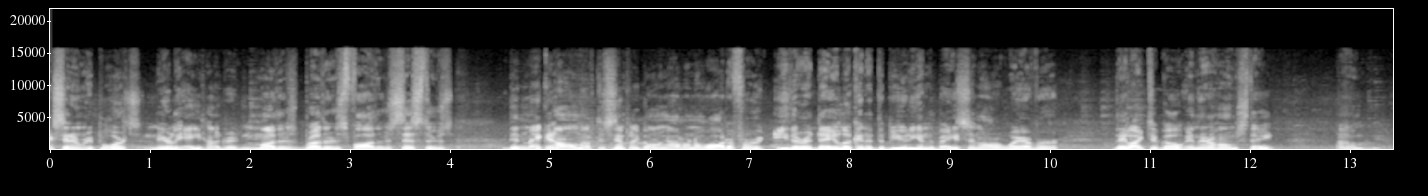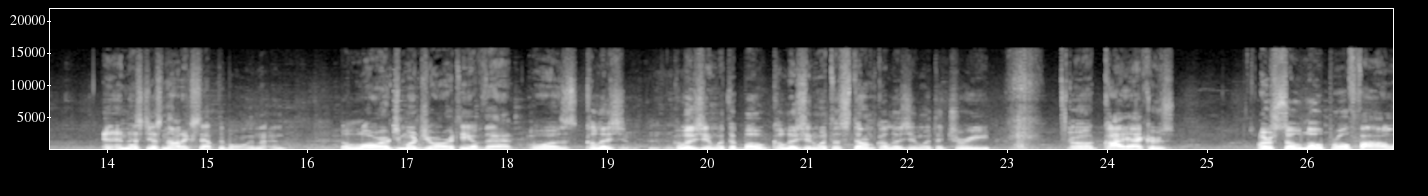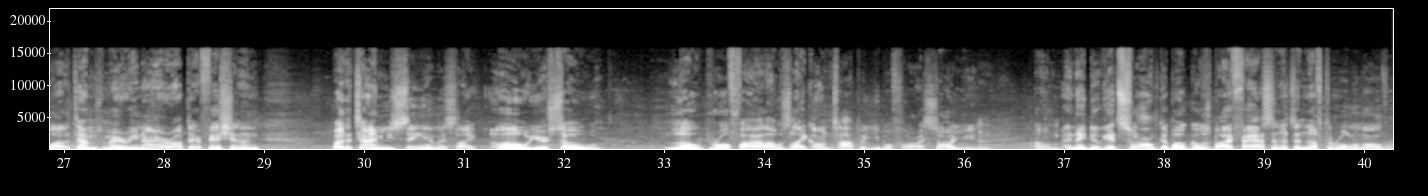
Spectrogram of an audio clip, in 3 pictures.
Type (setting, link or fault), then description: setting, busy venue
